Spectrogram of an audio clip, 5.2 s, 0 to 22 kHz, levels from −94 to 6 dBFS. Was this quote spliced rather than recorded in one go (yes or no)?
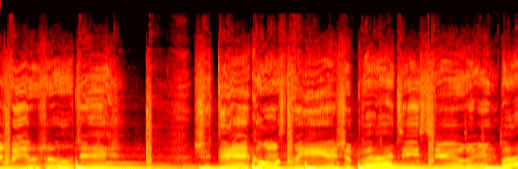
no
